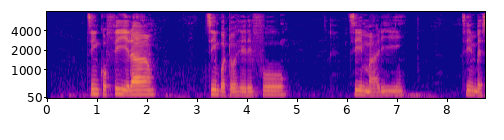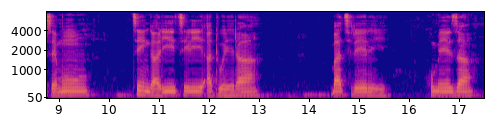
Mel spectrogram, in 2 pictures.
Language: Masaaba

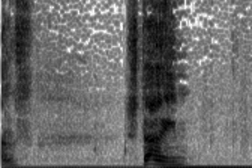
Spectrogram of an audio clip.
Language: Hebrew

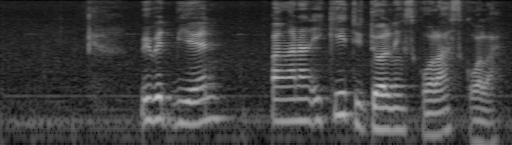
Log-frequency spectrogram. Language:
Javanese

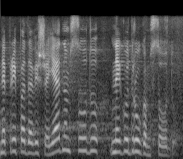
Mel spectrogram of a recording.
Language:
Serbian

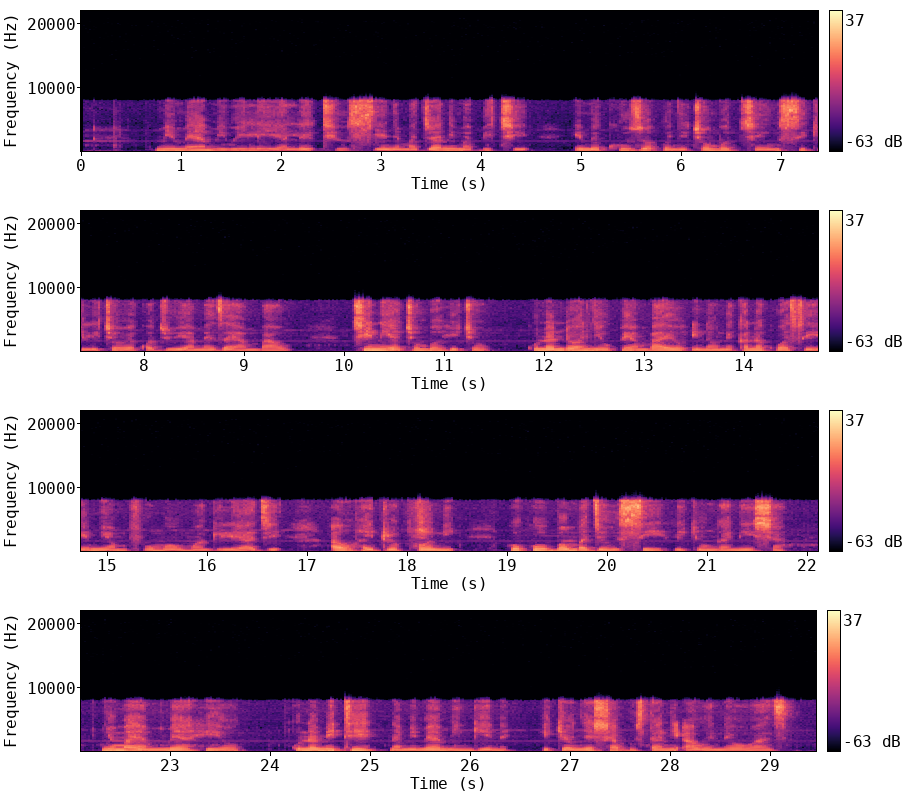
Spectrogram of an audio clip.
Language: Swahili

